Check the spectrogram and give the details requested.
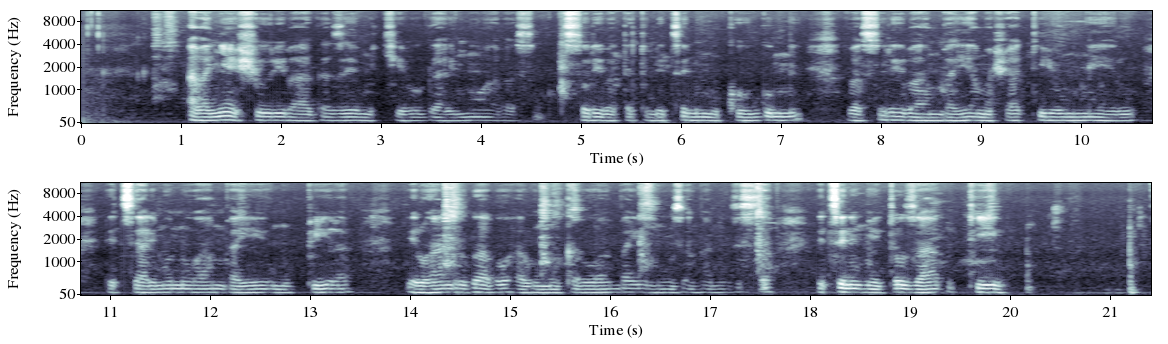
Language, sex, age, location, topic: Kinyarwanda, female, 25-35, Nyagatare, education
